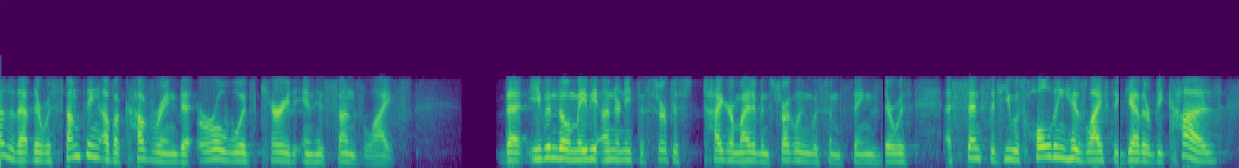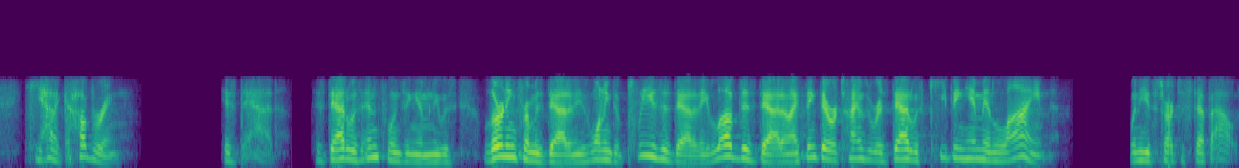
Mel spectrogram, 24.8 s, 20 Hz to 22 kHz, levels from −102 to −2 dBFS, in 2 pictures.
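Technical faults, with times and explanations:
Throughout: Bluetooth CVSD headset codec. The speech sits in a narrow line band, from about 150 Hz to 3.6 kHz, with nothing above. The sound fits a 64 kbps CVSD link. Each sample is only one bit saying up or down, and the step size adapts. So loud, bright sounds outrun the step and distort. S sounds turn scratchy. A grainy hiss lies under everything. The damage is plainly audible.
0.62–0.67 s, 8.82–8.87 s, 11.18–11.20 s, 24.08–24.10 s: unconcealed Bluetooth headset packet loss. The first hole falls after "of that there was", before "of a covering that". The second falls after "struggling with some things", before "was a sense that". The third falls after "was holding his life", before "because he had a". The last comes near the end. The gaps last 22.5 ms, 30 ms, 22.5 ms and 7.5 ms. Short voice packets were lost, one to four at a time, and nothing filled them in. 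The sound drops out abruptly, with hard edges.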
